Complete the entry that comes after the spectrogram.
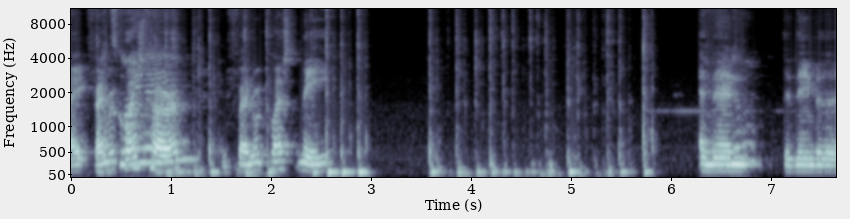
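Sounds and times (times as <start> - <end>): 
speech: 0.0 - 2.9, 6.3 - 7.6
typing on a computer keyboard: 1.0 - 3.0, 3.6 - 5.9.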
